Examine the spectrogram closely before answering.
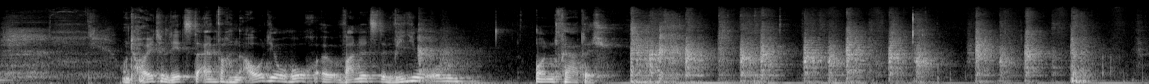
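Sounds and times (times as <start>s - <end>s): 
speech: 1.2s - 4.8s, 5.4s - 6.2s
tomcat making clattering knocks and bumps in the kitchen: 6.2s - 11.4s.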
